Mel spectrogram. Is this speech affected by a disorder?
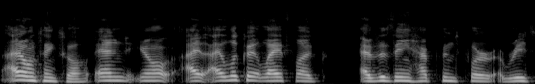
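Yes: cerebral palsy; born without heartbeat or breathing, revived, oxygen loss brain damage, diagnosed age one, physical only.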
